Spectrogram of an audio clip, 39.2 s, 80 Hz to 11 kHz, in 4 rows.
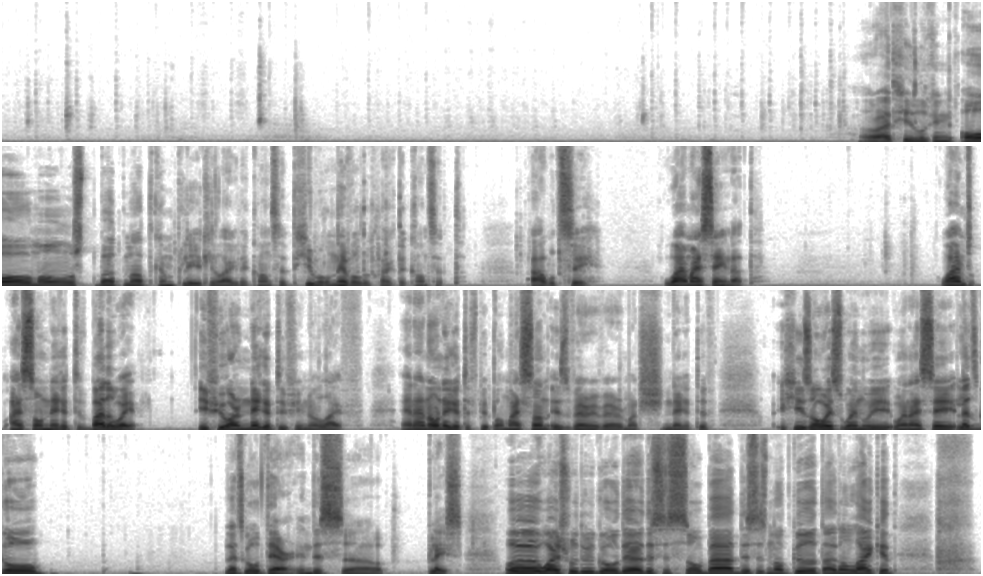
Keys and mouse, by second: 10.0-18.3 alt+shift+drag, 11.5 alt+q, 12.6 3, 13.0 ], 13.2 ], 13.4 ], 14.8 g, 15.2 ], 15.3 ], 15.5 ], 19.4 alt+q, 24.2 3, 33.9-34.9 typing.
